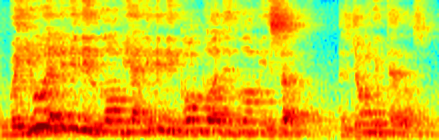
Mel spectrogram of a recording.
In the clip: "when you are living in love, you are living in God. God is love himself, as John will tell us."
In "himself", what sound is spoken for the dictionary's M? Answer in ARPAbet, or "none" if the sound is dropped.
none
